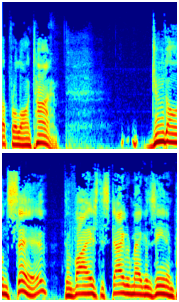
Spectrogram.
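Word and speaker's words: Dieudonné Saive: It was handled by Dudon Save is how you say it in French, a Belgian firearms designer in the employ of Fabrique Nationale.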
